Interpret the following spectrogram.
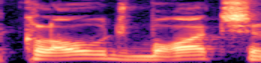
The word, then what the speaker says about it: Clawdbot: procurar o nome é é cloud bot, né? A pronúncia é bem parecida com com Clou da da que é o Cláudio, o Claudão, nosso amigo Claudão da Antropic.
